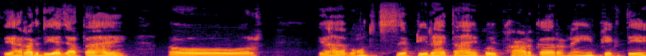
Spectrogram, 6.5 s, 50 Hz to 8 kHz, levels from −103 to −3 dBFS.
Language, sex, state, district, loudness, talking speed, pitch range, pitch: Hindi, male, Chhattisgarh, Balrampur, -18 LUFS, 150 wpm, 150-170 Hz, 155 Hz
